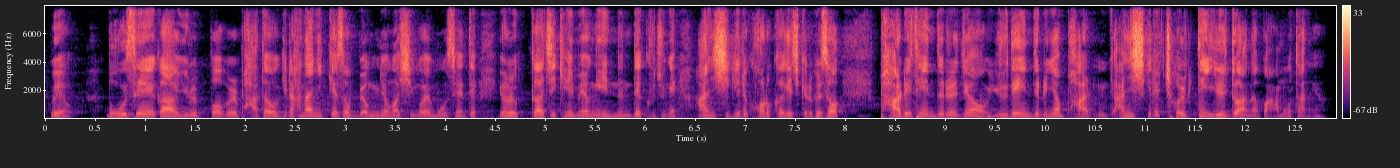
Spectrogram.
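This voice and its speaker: A male pastor preaching a sermon at a night worship service, conversational and animated, asking the congregation rhetorical questions and briefly acting out quoted voices. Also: a little high, slightly rough. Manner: acts out quoted voices in short snaps.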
